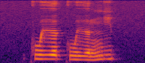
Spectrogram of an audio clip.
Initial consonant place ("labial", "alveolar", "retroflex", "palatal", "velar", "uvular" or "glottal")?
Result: velar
